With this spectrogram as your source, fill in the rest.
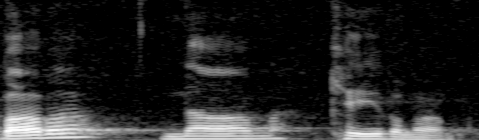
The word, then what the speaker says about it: Baba Nam Kevalam: in Sanskrit that can open your heart it's pronounced baba nam kevalam you want to repeat that after me baba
